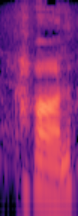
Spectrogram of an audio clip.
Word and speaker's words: Kahan: There's a singer named Noah Kahan, very silent H, I've been told many times, Kahan.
